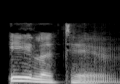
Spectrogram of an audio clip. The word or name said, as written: elative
